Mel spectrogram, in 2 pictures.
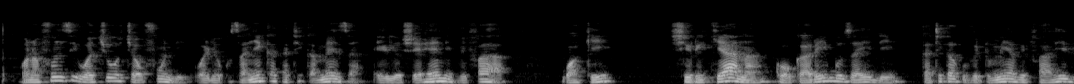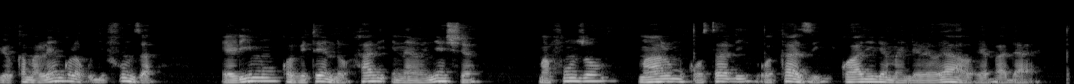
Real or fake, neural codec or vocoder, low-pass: real; none; 7.2 kHz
